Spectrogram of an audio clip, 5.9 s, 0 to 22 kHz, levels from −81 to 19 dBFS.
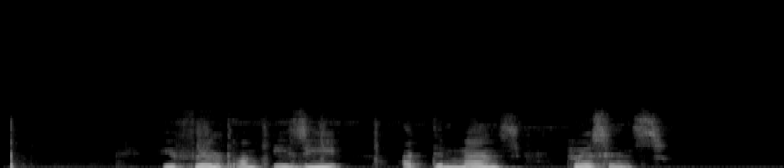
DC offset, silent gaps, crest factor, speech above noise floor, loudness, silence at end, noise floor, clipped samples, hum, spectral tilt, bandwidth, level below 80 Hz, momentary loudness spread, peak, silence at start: under 0.1%; none; 18 dB; 52 dB; -21 LUFS; 0.95 s; -72 dBFS; under 0.1%; none; -8.5 dB/octave; 6.8 kHz; -54 dBFS; 13 LU; -6 dBFS; 1.25 s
